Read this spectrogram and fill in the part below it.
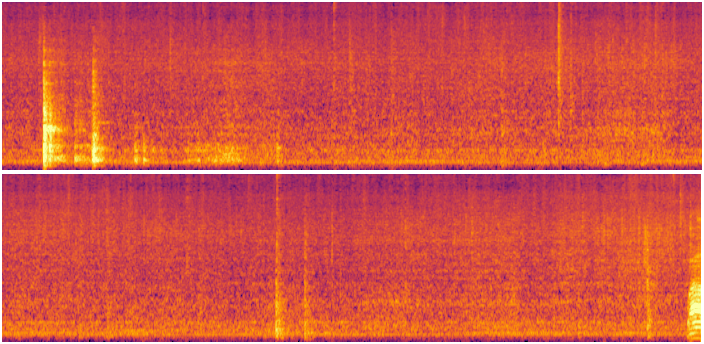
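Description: Onion, corn and tomato sizzle quietly in a pan as a soft, steady hiss, with a few faint clinks near the start and end and no voices.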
